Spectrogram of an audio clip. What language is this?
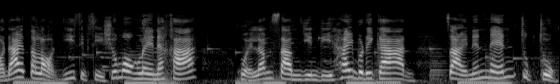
Thai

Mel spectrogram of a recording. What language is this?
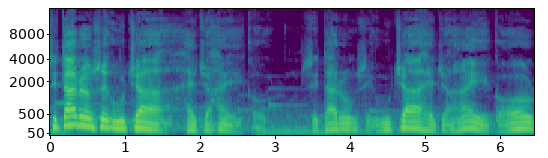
Urdu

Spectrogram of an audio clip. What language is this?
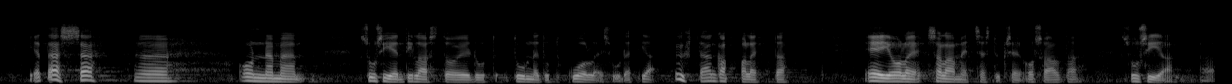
Finnish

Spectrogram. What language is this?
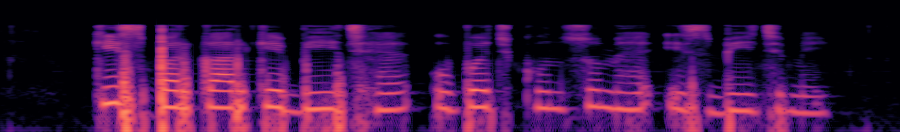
Magahi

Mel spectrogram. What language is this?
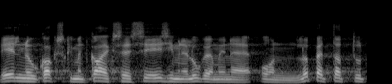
Estonian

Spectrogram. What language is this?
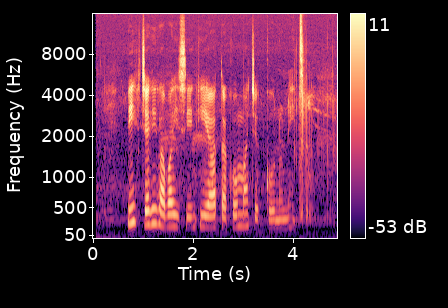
Kalenjin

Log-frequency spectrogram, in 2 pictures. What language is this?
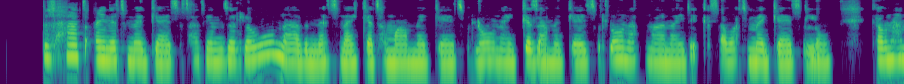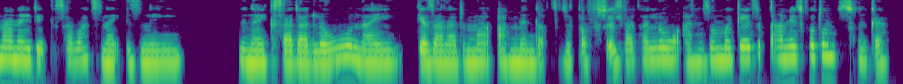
Tigrinya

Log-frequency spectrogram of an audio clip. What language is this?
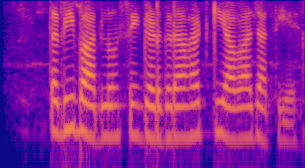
Hindi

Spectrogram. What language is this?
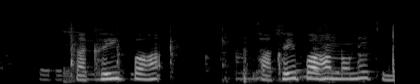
Icelandic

